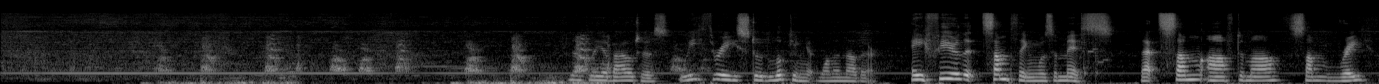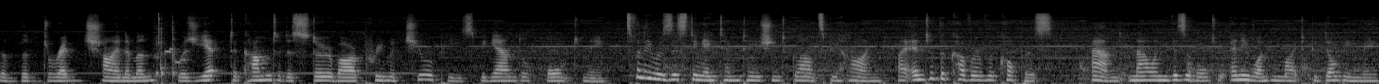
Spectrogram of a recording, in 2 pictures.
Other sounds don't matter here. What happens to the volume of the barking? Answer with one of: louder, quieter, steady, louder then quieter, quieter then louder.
louder.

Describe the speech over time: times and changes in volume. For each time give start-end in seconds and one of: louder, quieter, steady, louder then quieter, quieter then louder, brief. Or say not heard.
5.7-27.5 steady.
